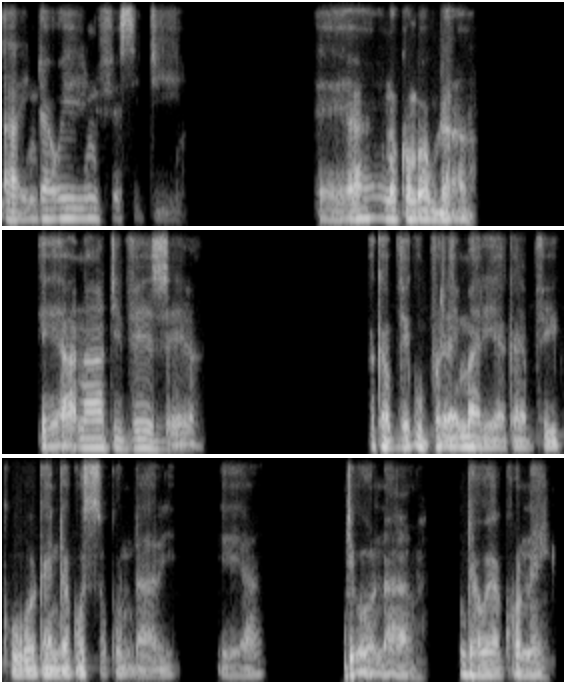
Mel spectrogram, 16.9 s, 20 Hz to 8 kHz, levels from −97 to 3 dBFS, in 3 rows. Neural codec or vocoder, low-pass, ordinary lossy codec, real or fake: none; 7.2 kHz; Opus, 24 kbps; real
